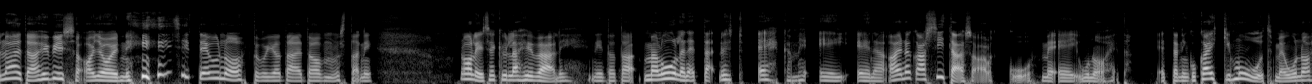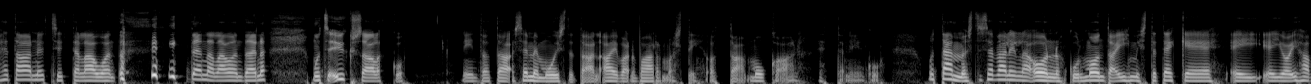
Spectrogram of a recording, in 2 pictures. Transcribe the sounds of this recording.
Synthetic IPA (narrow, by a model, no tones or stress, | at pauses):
løet̪æːhyʋisːæʔojoinnisit̪ːeunoht̪uːjot̪ɑit̪omːost̪ɑ̰ni | olisekylːæhyʋæninint̪ot̪ɑ̰mæluːlenet̪ːænyt̪ehkæmeeienæ̰ːʔɑinɑkɑːsit̪æ̰sɑ̰lkːṵːmḛʔeiʔuno̰hḛt̪ɑ̥ | ʔḛt̪ːæniːŋkukɑikːimuːt̪meunoɦet̪ɑːnnyt̪sit̪ːelɑuwɑnt̪ɑt̪ænːælɑuwɑnt̪ɑinɑmut̪seyksɑlkːu | niːnt̪ot̪ɑsememuist̪et̪ɑ̰ːnʔɑ̰iʋɑ̰nʋɑrmɑ̰st̪iʔo̰t̪ːɑ̰ːmmukɑ̰ːnet̪ːæ̰nḭːŋkṵ | mut̪t̪æmːøst̪æseʋælilːæonkunmont̪ɑihmist̪æt̪ekeːʔeiḛioiɦɑ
